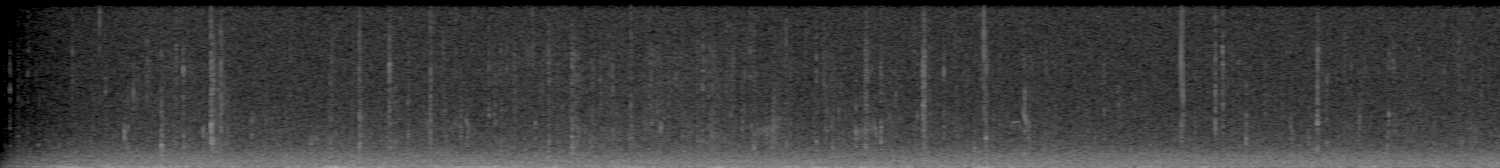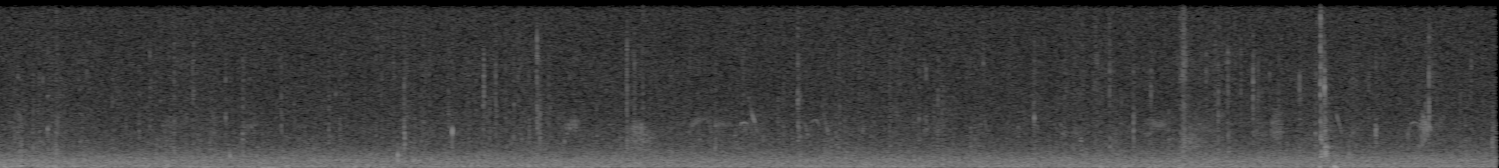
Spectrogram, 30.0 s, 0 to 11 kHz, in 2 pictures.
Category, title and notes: Soundscapes > Nature
ambience 2 day mountain winter snow
field recording on mountain daytime, recorded with zoom h6
field-recording, winter, ambience, mountain, snow, soundscape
